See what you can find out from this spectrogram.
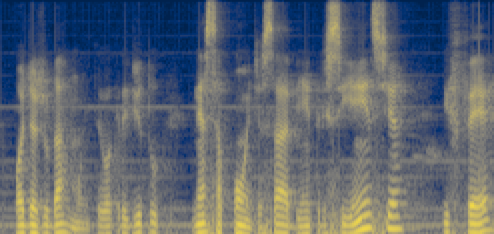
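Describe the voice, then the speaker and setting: The man's pitch rises and falls across a very wide range. He talks at a moderate speed. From Minas Gerais, Brazil. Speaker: priest and writer. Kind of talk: interview answer.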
